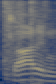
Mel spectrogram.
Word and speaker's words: Gaudin: and uh garden porsche is spelled g-a-u-d-i-n but pronounced god in fortune like g-o-i-d-i-n and porsche actually should be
